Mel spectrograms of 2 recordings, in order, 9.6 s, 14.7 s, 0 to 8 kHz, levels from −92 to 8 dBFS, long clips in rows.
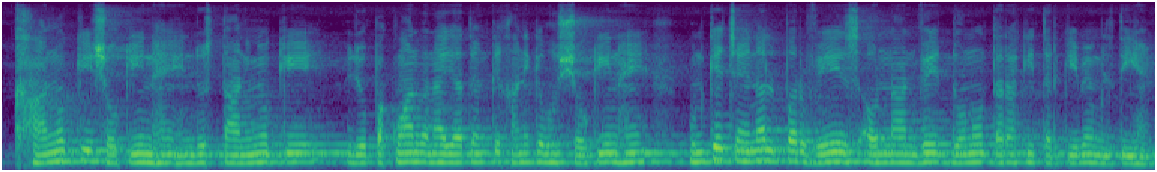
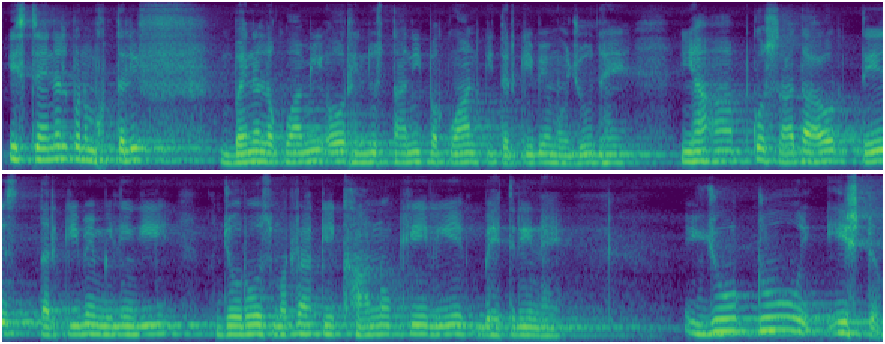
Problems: constant background noise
